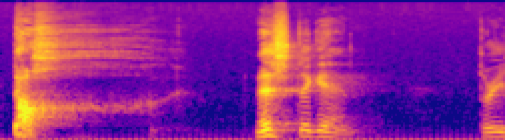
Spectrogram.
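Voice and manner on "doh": short vocal rifle bang; abrupt mouth-made bang; imitated gunshot. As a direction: mimic a rifle going off. Imitates the second shot.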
